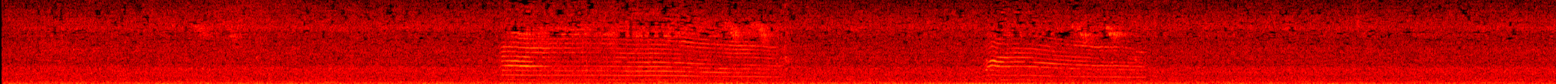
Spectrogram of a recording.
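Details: Gentle stray cat at a park entrance near a restroom, well fed by passersby, gives two drawn-out meows, the first about two seconds long and the second shorter, over a steady low rumble of background noise.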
